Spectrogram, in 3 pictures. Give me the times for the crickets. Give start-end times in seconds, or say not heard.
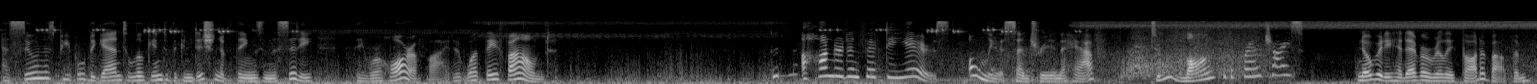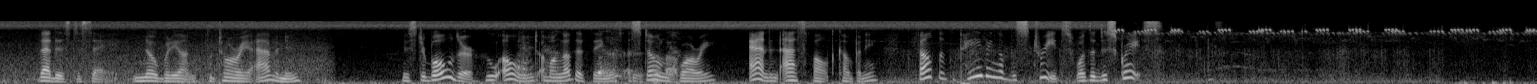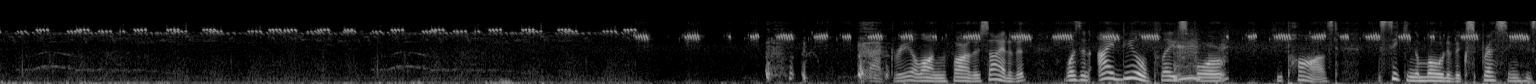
0.0-46.0.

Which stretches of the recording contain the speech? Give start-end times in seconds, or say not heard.
0.0-5.5, 8.0-18.4, 19.4-27.5, 39.4-46.0.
